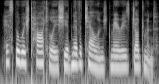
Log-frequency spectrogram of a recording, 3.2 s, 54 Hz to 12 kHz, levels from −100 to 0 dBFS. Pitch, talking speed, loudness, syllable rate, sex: 175 Hz, 170 wpm, -18 LUFS, 5.6 syllables/s, female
